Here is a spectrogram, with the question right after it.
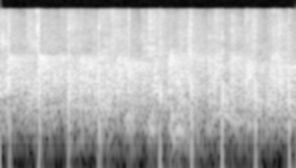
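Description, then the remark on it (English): A crowd applauds steadily, with sharp claps in a quick, irregular rhythm forming a dense, loud patter that holds at the same level throughout, and no voices break through. “So I'm going to just give them a applause.”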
